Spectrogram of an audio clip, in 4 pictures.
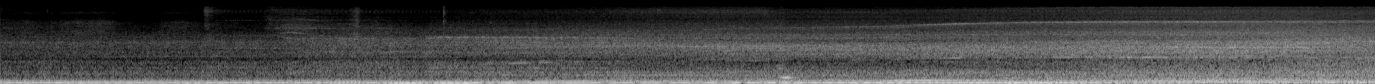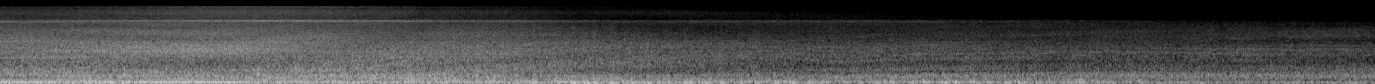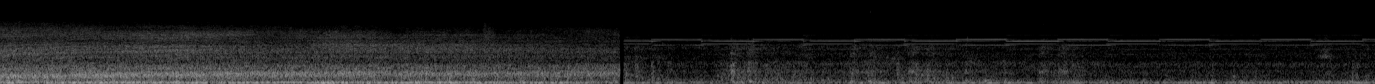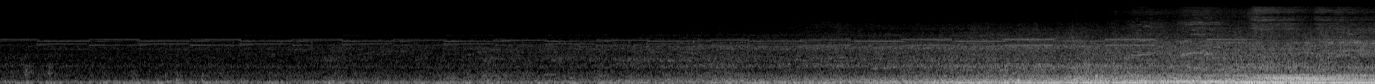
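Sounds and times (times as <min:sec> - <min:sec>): locomotive engine droning: 0:00.0 - 0:55.0
high-pitched metallic squeal: 0:00.6 - 0:16.8, 0:47.6 - 0:55.0.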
